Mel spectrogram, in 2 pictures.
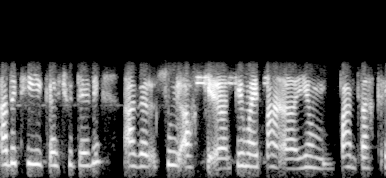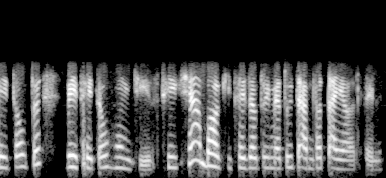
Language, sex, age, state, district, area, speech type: Kashmiri, female, 60+, Jammu and Kashmir, Srinagar, urban, conversation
